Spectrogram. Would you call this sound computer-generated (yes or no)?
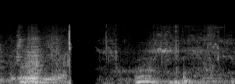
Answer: no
